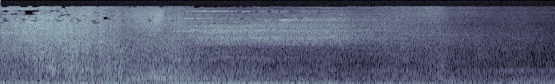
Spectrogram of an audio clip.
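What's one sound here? A triumphant game fanfare bursts out loudly and then fades away.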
